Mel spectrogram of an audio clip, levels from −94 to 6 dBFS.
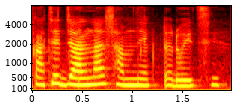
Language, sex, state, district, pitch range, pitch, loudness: Bengali, female, West Bengal, Cooch Behar, 225-255 Hz, 240 Hz, -15 LUFS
